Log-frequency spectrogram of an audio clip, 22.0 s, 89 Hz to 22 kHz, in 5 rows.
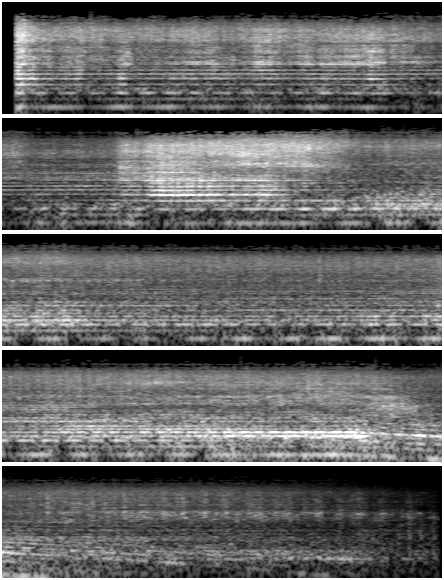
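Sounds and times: chaff cutter humming: 0:00.2 - 0:21.9.

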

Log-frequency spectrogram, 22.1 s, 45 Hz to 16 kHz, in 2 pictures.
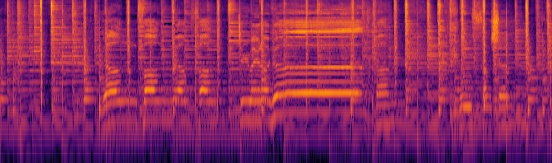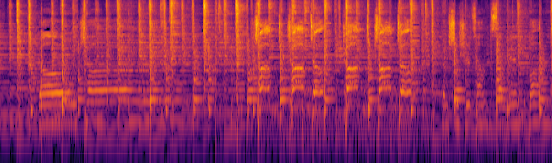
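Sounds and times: strummed acoustic guitar: 0:00.0 - 0:22.0
man singing: 0:01.9 - 0:10.9, 0:11.6 - 0:15.0, 0:16.0 - 0:22.0.

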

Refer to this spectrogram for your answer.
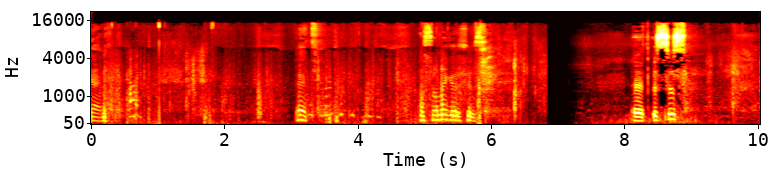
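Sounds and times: footsteps on dirt trail: 0:00.0 - 0:06.9, 0:09.0 - 0:10.0.

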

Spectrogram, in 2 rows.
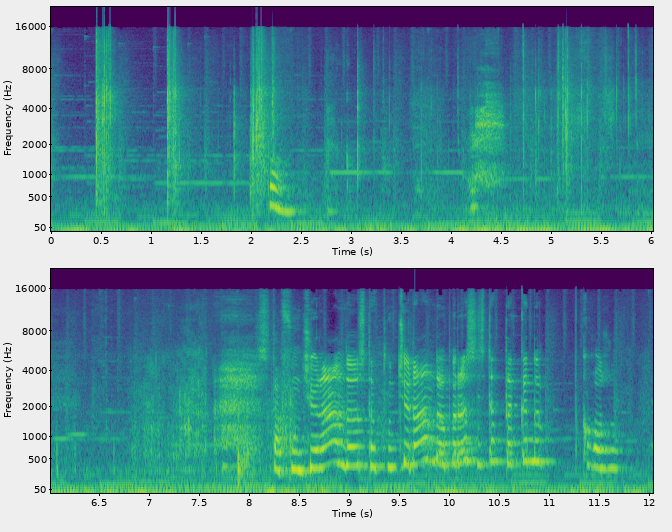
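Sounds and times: background music: 0:00.0 - 0:12.0
metal spoon scraping plastic bowl: 0:05.4 - 0:08.7.

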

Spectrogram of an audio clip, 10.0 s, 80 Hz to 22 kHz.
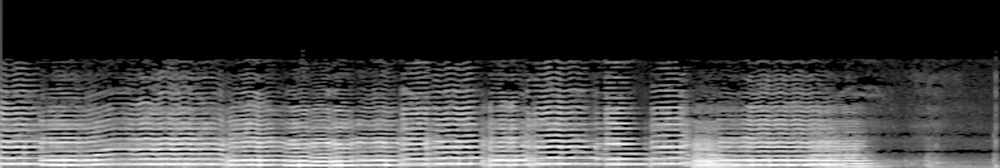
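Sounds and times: violin notes bowed and held: 0:00.0 - 0:09.0.

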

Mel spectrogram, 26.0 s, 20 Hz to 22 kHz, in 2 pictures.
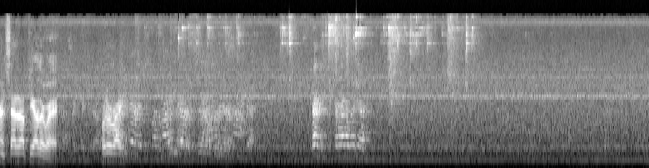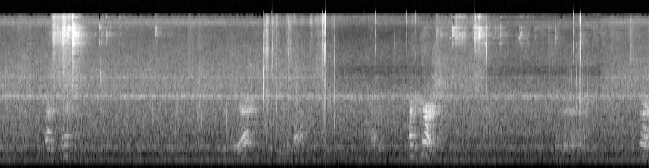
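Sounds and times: electrical fan hum: 0:00.0 - 0:25.9.

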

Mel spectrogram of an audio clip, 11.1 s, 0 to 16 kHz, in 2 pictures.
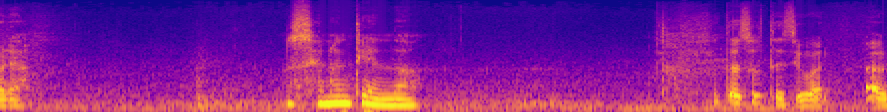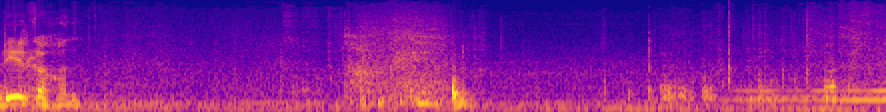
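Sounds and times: soft background music: 0:10.1 - 0:11.0.

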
